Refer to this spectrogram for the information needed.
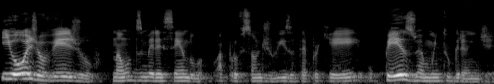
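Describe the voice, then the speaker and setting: In a Goiás accent, the speaker's loudness swings widely. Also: woman, fairly low pitch for a woman, ordinary pitch variation, moderate pace. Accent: Goiás accent, often taken for Minas Gerais. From Brazil, Goiânia (Goiás). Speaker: lawyer. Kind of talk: podcast panel interview.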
